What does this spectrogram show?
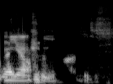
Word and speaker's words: Netanyahu: Israel retaliated, and Prime Minister Benjamin Netanyahu vowed to Netanyahu is how it's said.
